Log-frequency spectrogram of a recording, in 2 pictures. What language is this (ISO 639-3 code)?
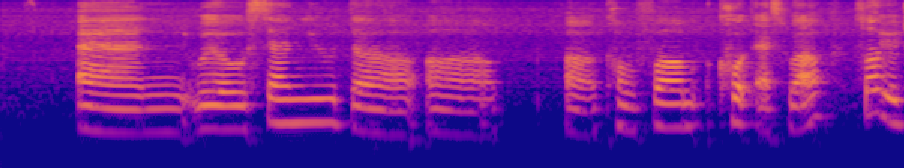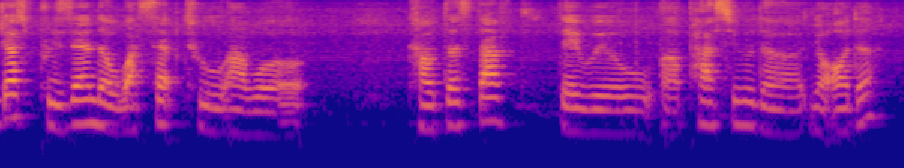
eng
